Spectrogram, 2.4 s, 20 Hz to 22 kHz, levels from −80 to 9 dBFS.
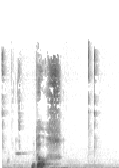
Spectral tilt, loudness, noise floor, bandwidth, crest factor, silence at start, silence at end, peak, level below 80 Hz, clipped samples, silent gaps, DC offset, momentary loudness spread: -3 dB/octave; -24 LUFS; -48 dBFS; 16.5 kHz; 24 dB; 0 s; 0.45 s; -4 dBFS; -58 dBFS; under 0.1%; none; under 0.1%; 18 LU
